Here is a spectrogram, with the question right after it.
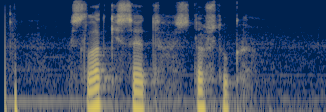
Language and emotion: Russian, neutral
